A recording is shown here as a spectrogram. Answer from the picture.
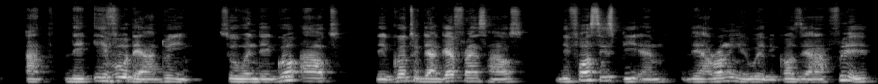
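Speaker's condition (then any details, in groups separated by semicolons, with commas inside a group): No condition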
